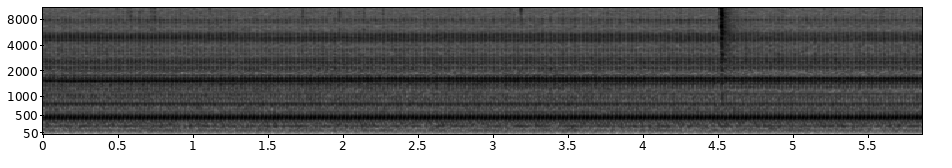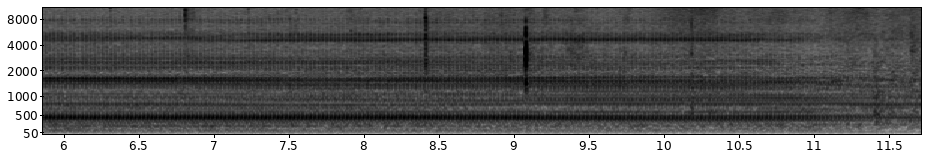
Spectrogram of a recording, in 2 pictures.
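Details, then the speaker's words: GE Profile refrigerator model PSS26SGRC, loud steady mid-pitched hum with fixed tones from the freezer side; owner suspects the fan, source unconfirmed. "As you can see, my fridge is emitting a very loud noise from the freezer side. It appears to be the fan, but if you've experienced this problem or if you have knowledge on how to solve this problem, I would love to hear your ideas and suggestions."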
